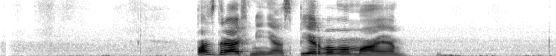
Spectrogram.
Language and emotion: Russian, neutral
